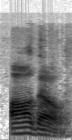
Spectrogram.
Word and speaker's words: order: Ừ cái to order order nhân vần đầu tiên order Ok ở trên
